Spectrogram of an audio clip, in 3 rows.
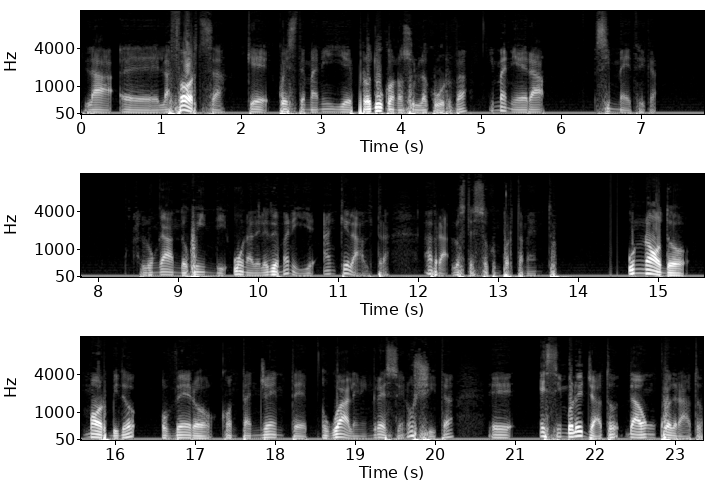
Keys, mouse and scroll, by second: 6.9-9.3 drag, 10.6-12.1 drag.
